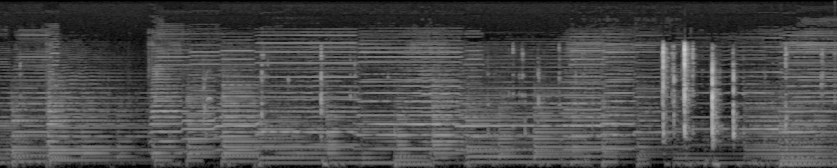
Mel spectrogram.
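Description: Someone types steadily on a computer keyboard close by, with rapid clicks and a few louder keystrokes in bursts, and no talk over it.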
